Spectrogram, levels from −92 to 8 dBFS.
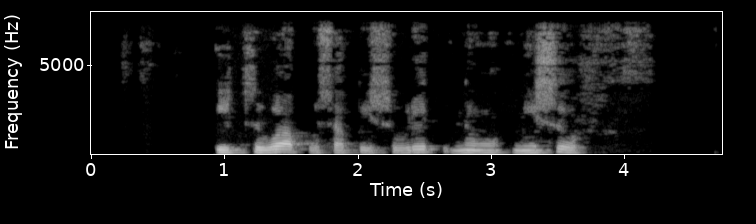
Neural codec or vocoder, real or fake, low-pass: none; real; 7.2 kHz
